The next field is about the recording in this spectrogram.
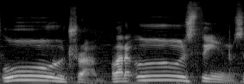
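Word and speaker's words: Utrom: Mutant Ninja Turtle universes their species name is pronounced ooh Trump a lot of ooze themes in the Ninja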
